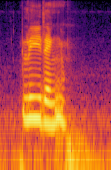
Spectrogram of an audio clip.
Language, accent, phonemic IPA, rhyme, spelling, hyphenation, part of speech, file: English, General American, /ˈbliːdɪŋ/, -iːdɪŋ, bleeding, bleed‧ing, verb / adjective / adverb / noun, En-us-bleeding.ogg
- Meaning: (verb) present participle and gerund of bleed; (adjective) 1. Losing blood 2. extreme, outright; bloody, blasted; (adverb) used as an intensifier: Extremely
